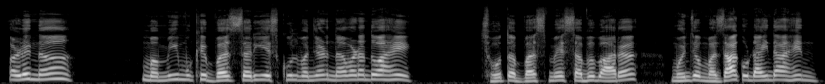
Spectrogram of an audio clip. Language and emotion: Sindhi, fearful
